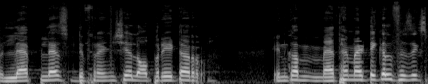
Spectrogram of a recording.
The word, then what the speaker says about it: Laplace: हाँ जी, स्पेलिंग कर बोलूं क्या? LAPLACE', लैपलेस correction.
